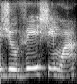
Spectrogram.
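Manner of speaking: Je vais chez moi said slowly, each word clear; lent, en français; slow French model. Shown as a demonstration. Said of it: "You can say".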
